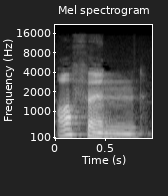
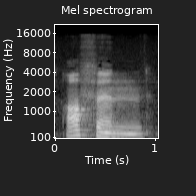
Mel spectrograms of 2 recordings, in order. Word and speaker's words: often: times then we have often often often don't forget that we do not pronounce this T over here it's we write it but we do not say it often means perhaps 75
